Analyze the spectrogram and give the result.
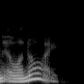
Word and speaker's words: Illinois: I grew up in a suburb of Chicago that was near a town called Des Plaines, and you pronounce the S's, but you didn't pronounce the S in Illinois.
